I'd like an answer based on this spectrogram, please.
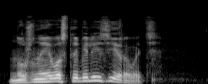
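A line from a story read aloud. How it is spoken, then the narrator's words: Calm advice. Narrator (Russian): спокойно посоветовал Сумрак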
